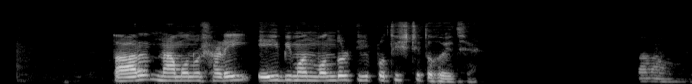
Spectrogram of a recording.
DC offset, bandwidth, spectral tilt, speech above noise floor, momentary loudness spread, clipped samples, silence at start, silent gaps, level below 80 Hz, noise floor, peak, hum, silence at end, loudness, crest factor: under 0.1%; 7.8 kHz; -6 dB/octave; over 70 dB; 21 LU; under 0.1%; 1.15 s; 5.51-5.55 s; -64 dBFS; under -90 dBFS; -2 dBFS; none; 0.25 s; -19 LUFS; 20 dB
